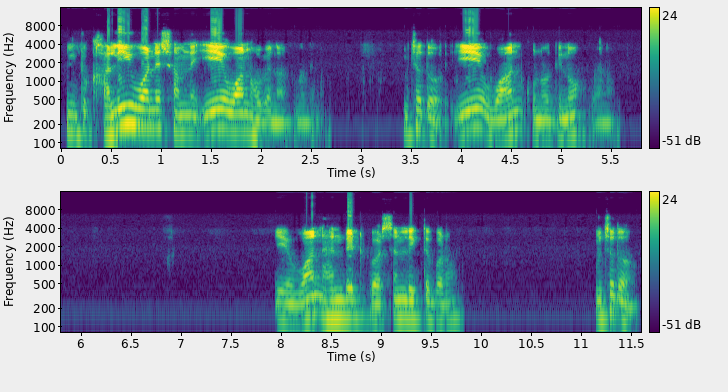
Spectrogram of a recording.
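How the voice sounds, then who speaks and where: A man's voice: medium pitch, a little fast, long pauses, a bit bright, rough recording. A man teaching an online English class, spelling words letter by letter and often asking his students whether they follow. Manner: calls on students by name. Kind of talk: live online class lesson.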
